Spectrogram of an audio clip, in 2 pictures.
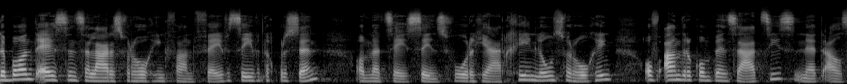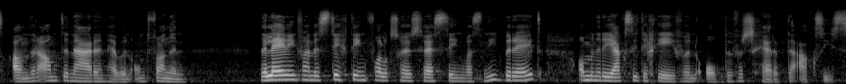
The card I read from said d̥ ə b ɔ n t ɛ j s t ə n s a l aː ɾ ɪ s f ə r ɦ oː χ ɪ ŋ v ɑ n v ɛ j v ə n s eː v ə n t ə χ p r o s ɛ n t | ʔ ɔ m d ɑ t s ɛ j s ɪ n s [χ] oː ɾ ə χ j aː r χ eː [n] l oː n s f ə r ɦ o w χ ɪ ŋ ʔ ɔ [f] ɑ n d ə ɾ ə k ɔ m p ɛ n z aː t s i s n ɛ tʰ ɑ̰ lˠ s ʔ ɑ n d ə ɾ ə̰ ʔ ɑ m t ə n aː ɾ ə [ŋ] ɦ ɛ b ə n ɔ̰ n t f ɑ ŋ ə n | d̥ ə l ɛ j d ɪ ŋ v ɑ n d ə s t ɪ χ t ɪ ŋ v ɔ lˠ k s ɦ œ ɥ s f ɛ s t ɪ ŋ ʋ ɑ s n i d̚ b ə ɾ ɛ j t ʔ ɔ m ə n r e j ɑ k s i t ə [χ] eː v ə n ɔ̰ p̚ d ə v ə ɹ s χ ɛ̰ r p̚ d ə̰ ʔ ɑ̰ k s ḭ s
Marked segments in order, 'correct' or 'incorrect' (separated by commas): incorrect, correct, correct, incorrect, correct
